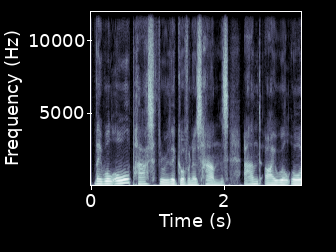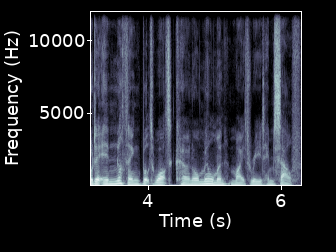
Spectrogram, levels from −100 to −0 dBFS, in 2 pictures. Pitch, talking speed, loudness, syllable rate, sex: 135 Hz, 200 wpm, -16 LUFS, 4.9 syllables/s, male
